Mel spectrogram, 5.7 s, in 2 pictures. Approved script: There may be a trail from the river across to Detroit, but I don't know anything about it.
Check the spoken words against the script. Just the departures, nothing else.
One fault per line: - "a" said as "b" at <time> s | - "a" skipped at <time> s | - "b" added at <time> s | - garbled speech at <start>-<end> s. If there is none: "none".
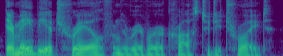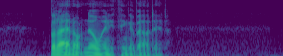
none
